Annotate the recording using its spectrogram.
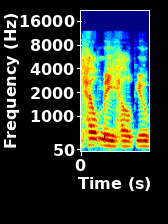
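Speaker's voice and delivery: plain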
